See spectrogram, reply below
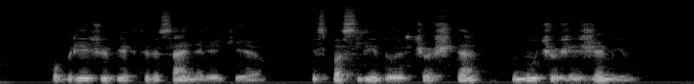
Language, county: Lithuanian, Vilnius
